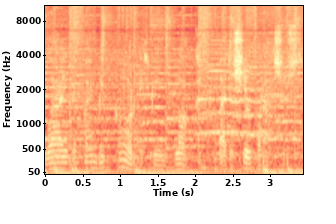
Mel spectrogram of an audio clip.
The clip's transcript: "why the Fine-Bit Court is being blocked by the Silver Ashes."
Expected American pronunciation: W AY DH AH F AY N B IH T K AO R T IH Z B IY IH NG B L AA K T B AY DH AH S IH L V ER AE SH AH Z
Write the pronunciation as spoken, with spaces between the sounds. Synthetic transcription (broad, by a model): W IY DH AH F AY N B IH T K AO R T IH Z B IY IH NG B L AA K T B AY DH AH SH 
